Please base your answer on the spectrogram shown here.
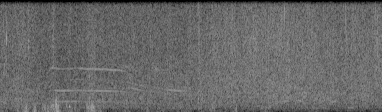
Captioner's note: people cheering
